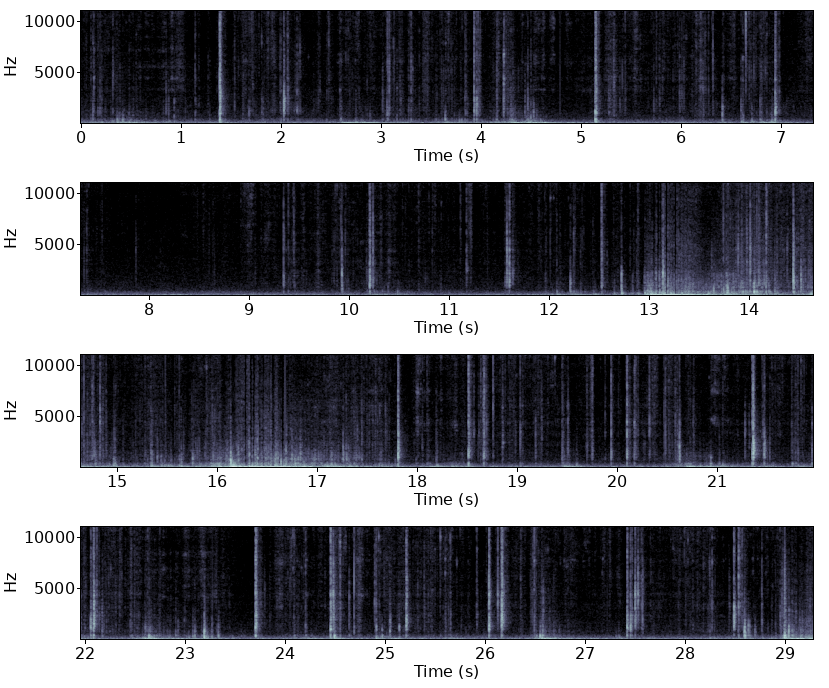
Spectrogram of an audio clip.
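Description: Dried BSN gym chalk heart being crushed and crumbled, with a steady run of crisp cracks and crackles and two heavier, louder crunches about thirteen and sixteen seconds in.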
